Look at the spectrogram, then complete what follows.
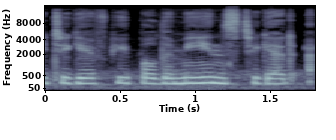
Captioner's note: speaking french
